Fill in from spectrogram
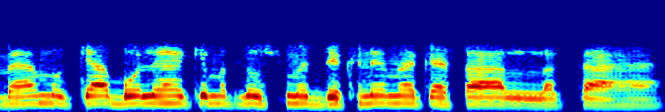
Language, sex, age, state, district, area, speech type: Hindi, male, 18-30, Bihar, Muzaffarpur, urban, conversation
